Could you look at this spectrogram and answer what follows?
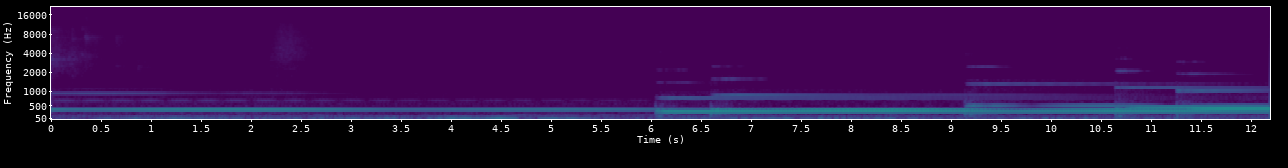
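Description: Crystal singing bowls struck one after another, each ringing on in a long steady tone. One bowl rings alone for about six seconds, then bowls of other pitches are struck about six, nine and eleven seconds in, their tones overlapping.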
